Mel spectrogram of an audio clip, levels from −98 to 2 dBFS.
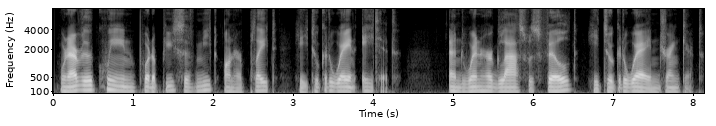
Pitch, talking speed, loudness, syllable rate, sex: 100 Hz, 230 wpm, -22 LUFS, 5.5 syllables/s, male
